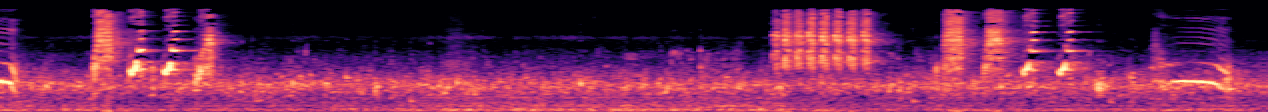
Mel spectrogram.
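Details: Red-eyed hair-crested drongo singing: loud rattling bursts and clicking chatters, ending with an arched whistled note.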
